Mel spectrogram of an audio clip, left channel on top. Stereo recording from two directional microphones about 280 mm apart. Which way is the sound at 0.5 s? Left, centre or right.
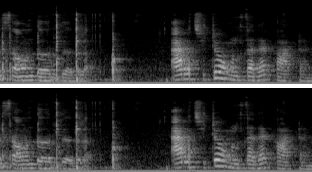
Centre.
